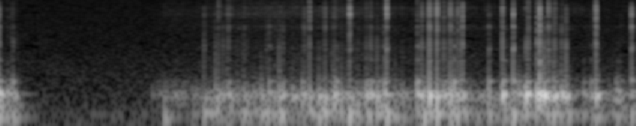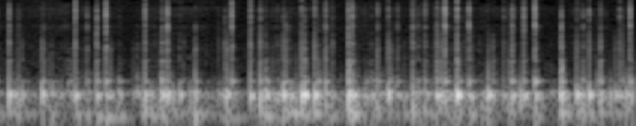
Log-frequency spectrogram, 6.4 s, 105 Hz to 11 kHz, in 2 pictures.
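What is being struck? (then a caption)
Glass vase with ridged surface. Long nail tips tap and scratch the top and sides of a hollow red glass vase with wavy ridges. After a brief quiet start, a dense run of quick clicks and scrapes rises over a low hollow resonance that rings around 330 Hz.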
